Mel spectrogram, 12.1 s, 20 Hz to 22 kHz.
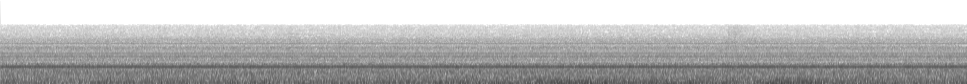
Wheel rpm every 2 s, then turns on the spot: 0, 0, 0, 0, 0, 0.
none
